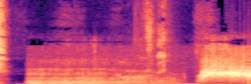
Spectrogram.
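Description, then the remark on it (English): A loud, sustained tiger-like roar lasting over a second, apparently a human voice imitating it, followed by a shorter, harsher growling burst. “Do you have a tiger sound?”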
